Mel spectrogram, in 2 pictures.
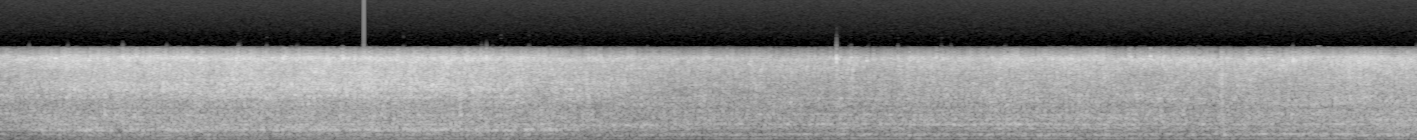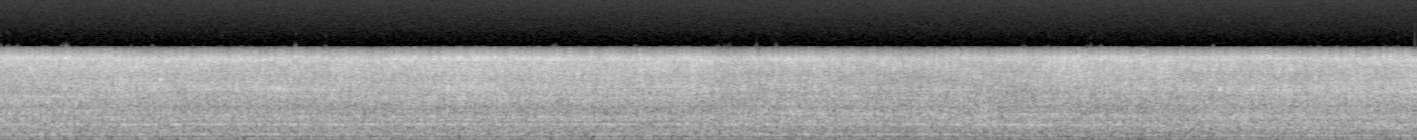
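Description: A motor running steadily: a constant hum with a rushing hiss over it, a little louder in the first few seconds.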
